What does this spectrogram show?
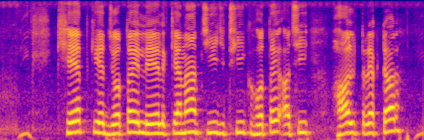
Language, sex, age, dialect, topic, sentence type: Maithili, male, 18-24, Bajjika, agriculture, question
